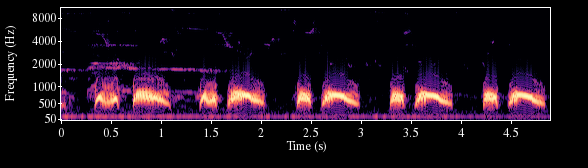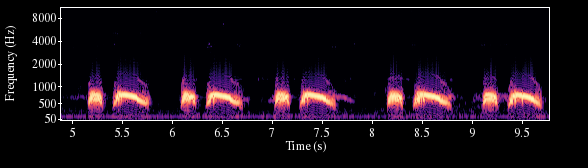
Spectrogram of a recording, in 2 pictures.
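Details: Spotted dove from Ninh Thuận giving a steady run of paired coos, a brief note then a drawn-out, gently falling one, repeated roughly once a second, over a faint low hum.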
